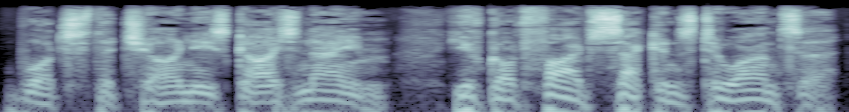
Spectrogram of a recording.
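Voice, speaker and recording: A male narrator voices a hard military operative from a thriller audiobook. He is curt and menacing, with a low, husky voice recorded dry and close. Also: a little slow, sharp tone, dry recording, exaggerated voice. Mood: cold, menacing.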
